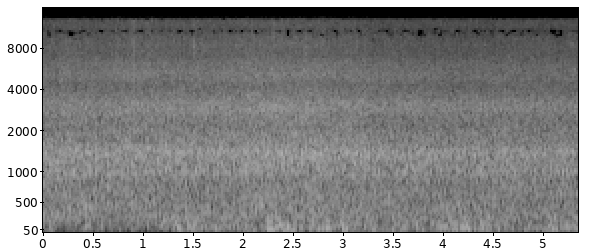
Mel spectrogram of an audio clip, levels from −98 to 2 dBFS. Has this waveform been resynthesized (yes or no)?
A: no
